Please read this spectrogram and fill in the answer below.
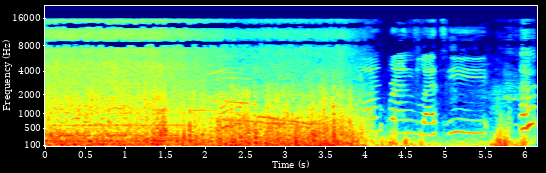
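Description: Wind buffeting the microphone over the rush of water and a motorboat towing an inflatable tube across a lake. About four seconds in, the noise drops away and a high child's voice takes over.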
